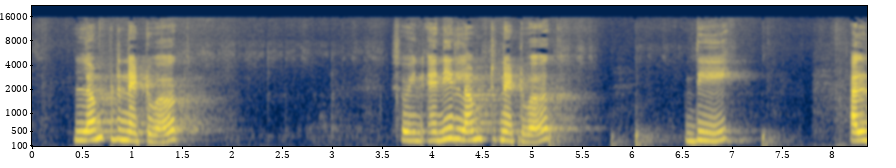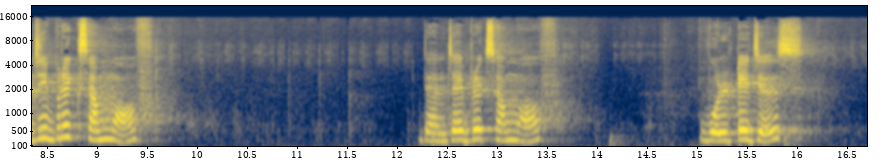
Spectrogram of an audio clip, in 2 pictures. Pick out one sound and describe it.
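A young woman explains calmly in short phrases, close to a microphone.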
